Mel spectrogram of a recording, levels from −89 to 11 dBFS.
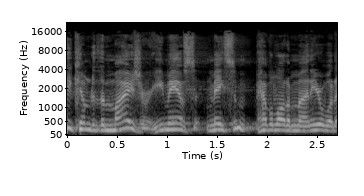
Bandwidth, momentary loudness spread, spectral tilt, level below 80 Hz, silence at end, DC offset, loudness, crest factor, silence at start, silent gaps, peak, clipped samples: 16.5 kHz; 3 LU; -4.5 dB/octave; -72 dBFS; 0 s; under 0.1%; -28 LUFS; 16 dB; 0 s; none; -12 dBFS; under 0.1%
